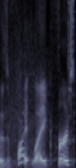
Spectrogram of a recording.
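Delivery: voice cracking. Asking the audience about a character's fighting style, voice cracking. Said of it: "that voice cracked though".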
